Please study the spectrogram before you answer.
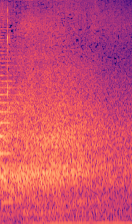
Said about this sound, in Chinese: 现在我们在天府广场正在录制，可以看见车流非常的拥堵啊，公交车、自行车、摩托车，然后 taxi，还有各种各样的交通设备混搭在一起的声音，还有人过马路的步行。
